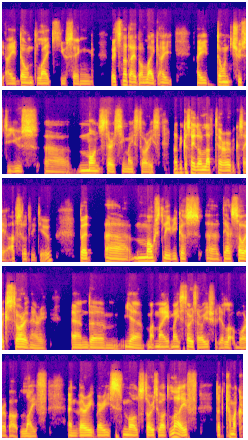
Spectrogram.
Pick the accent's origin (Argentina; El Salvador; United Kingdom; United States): Argentina; Buenos Aires; moved away as an adult; now in Paris, France; I'm living in Paris now. I'm originally from Buenos Aires, Argentina.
